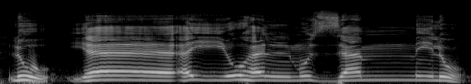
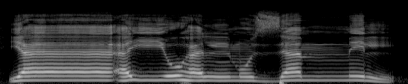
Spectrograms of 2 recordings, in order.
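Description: First: Drawn-out "يا أيها المزمل" ending on an audible lu; slow recitation, voweled ending. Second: Long chanted "يا أيها المزمل" closing on vowelless l; slow recitation, stopped ending. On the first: Teacher assembling the spelled word, slow "المزمل" voweled as muzzammilu. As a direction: chant "المزمل" with held m, finishing "lu". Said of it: "لام ضمة". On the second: Teacher showing the pause form, slow "المزمل" with silent ending. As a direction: hold "يا" and the m, stop "المزمل" on bare l. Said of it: "إذا وقفنا عليها". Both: Shown as a demonstration.

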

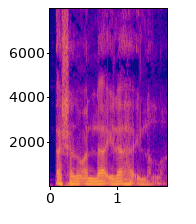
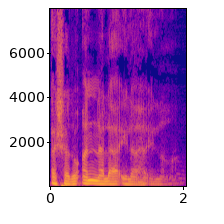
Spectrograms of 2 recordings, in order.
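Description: First: أن said light with a single short nun. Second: أن said as أنّ, nun held long and doubled; demonstrating the wrong doubled nun; doubled nun mistake. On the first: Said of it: "وأن هنا مخففة". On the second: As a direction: lean on the nun to show the error. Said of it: "يعني". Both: Shown as a demonstration.

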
